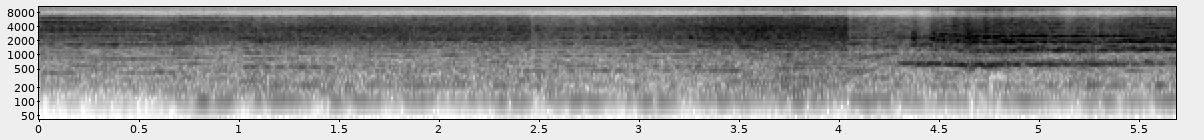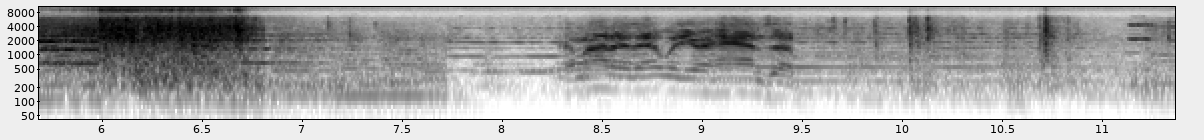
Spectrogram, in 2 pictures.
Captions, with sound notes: (exciting orchestra music) (tires squealing) (crashing) - Come outta there with your hands up.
